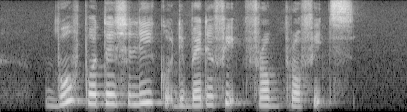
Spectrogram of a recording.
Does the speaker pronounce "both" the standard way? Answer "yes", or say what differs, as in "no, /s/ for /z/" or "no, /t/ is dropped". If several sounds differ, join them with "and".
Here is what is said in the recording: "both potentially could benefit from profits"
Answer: no, /f/ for /θ/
